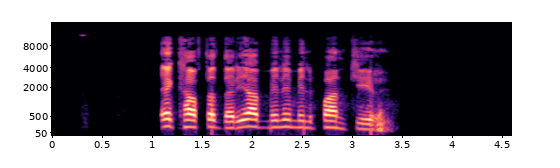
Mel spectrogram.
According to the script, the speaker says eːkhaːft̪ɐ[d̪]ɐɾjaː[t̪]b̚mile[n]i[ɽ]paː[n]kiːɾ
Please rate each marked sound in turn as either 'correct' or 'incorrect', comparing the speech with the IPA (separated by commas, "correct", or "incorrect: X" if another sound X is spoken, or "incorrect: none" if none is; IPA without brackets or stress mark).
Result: correct, incorrect: none, incorrect: m, incorrect: l, correct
